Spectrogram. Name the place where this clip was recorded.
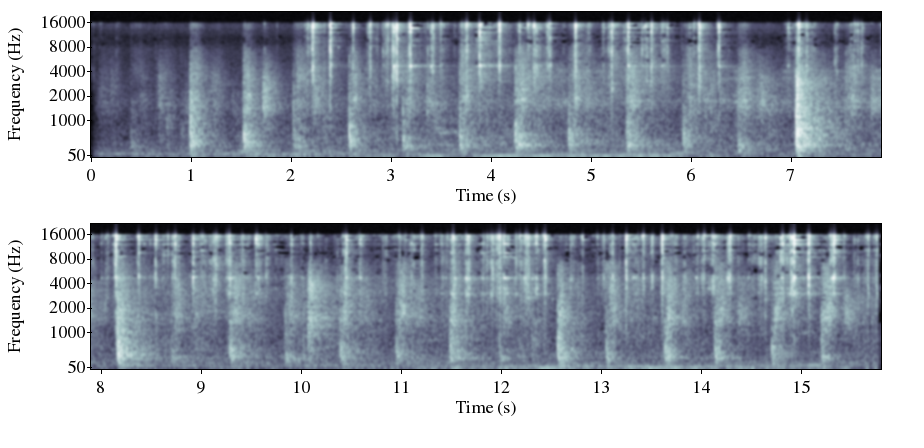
hallway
